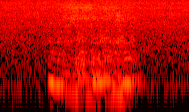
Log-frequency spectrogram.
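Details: A pet cat that snores habitually, asleep in the shower, gives one soft, rattling snore on a single breath, with quiet room noise before and after.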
